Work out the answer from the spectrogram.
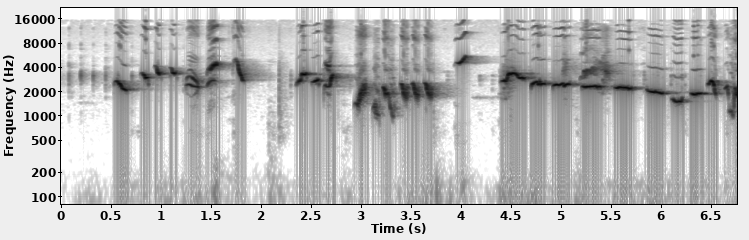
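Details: White-rumped shama, a kept bird just regrowing feathers during moult and still singing melodiously, used as a lure for silent shamas: lively whistled flourishes, rapid chattered bursts, then a long even series of clear repeated notes.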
